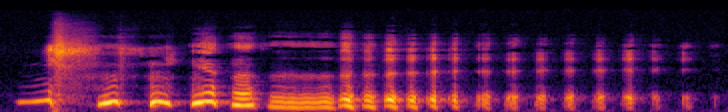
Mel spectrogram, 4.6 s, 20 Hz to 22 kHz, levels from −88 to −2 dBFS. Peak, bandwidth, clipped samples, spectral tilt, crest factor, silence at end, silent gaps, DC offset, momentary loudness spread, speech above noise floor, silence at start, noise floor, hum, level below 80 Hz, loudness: -2 dBFS; 11.5 kHz; under 0.1%; -5.5 dB/octave; 18 dB; 0.25 s; none; under 0.1%; 16 LU; 22 dB; 0.1 s; -42 dBFS; none; -58 dBFS; -18 LUFS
